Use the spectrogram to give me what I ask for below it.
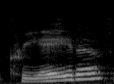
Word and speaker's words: creative: Creative and native both have the stress on the A and they have the diphthong A, so it's a long vowel there. They also both have that flap, so they have the same ending as initiative. The div is short and unstressed. For creative, the letter E does say the tense E sound here. Create, creative.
